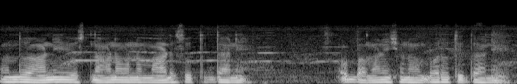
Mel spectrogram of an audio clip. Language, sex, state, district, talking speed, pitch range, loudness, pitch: Kannada, male, Karnataka, Koppal, 80 wpm, 100-110 Hz, -16 LUFS, 105 Hz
